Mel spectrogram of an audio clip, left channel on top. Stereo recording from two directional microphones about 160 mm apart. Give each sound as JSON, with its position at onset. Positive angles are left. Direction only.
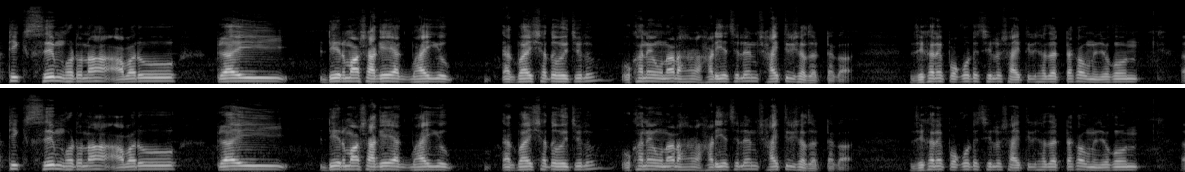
{"t": 0.1, "sound": "a man's voice", "side_deg": 10}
